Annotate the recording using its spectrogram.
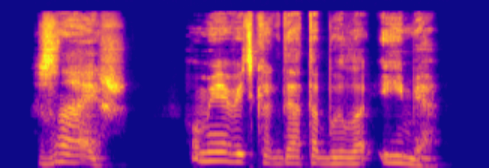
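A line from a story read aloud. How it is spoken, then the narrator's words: Muttering. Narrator (Russian): пробормотал архидемон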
